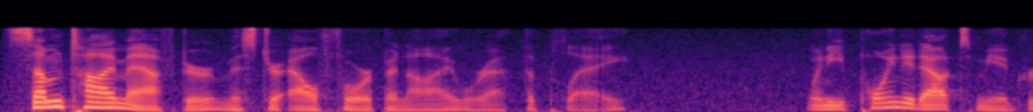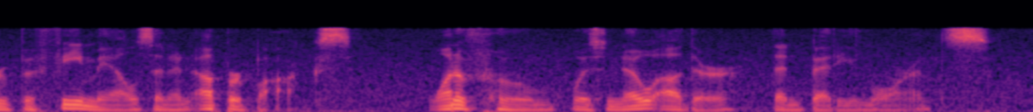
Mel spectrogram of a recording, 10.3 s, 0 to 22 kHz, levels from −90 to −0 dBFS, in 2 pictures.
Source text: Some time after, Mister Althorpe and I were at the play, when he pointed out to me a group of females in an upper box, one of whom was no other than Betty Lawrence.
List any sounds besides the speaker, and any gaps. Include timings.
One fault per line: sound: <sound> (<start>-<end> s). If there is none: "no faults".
no faults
